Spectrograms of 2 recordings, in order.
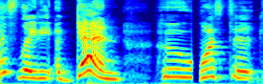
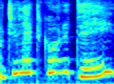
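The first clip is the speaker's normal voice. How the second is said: acted, really sweet and earnest, pitched-up voice; 8 semitones higher, 10 dB quieter than usual. Retelling a character asking a girl on a date: imitating a sweet request. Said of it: "in this really sweet way".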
